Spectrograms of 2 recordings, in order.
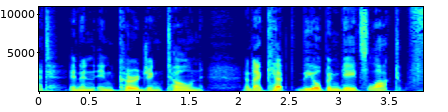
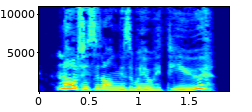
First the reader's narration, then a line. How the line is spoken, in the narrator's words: Alyssa chirped in a squeaky voice that belied her fear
